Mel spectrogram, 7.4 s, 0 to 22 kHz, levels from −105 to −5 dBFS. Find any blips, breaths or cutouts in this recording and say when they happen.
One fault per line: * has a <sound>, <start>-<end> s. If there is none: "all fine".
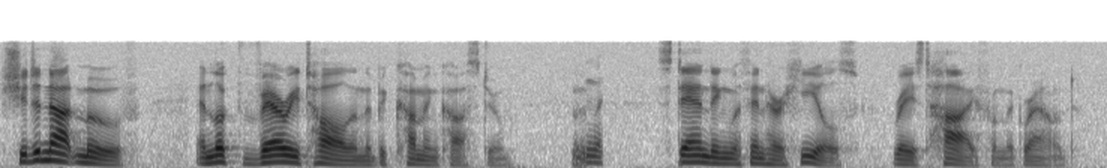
* has a laugh, 3.8-4.0 s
